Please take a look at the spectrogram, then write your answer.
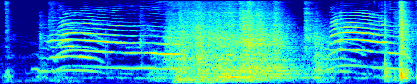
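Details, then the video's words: A kitten gives a drawn-out meow sliding down in pitch, followed by a rough noisy burst and then another shorter meow, all indoors with a click at the end. "My all kittens is saying meow meow"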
